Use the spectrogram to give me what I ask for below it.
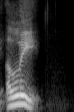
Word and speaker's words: Elyyt: And so I was like, I'll be Elyyt, but I can't spell it normal because that would not be cool enough.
